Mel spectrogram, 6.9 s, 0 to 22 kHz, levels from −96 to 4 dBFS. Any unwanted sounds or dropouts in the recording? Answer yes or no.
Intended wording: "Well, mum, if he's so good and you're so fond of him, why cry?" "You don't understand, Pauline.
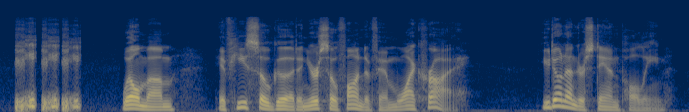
yes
